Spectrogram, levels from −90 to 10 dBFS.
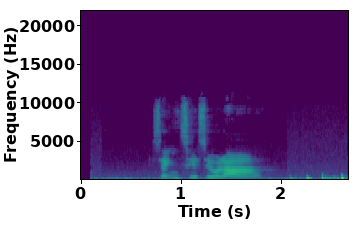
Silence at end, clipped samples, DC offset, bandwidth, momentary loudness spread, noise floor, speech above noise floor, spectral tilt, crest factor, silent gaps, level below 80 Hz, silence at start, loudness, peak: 0 s; under 0.1%; under 0.1%; 11 kHz; 19 LU; -56 dBFS; 21 dB; -6 dB/octave; 26 dB; none; -50 dBFS; 0.45 s; -34 LUFS; -8 dBFS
